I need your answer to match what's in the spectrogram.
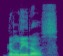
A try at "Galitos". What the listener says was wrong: Yeah, Galitos, but they like, in their language, it's like Galich. Galich, yeah, like Galich. Like their OS is like a ch. It's like ch.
